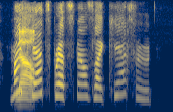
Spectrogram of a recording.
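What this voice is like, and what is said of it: Ralph Wiggum impression. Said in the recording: “doing a Ralph Wiggum impression”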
